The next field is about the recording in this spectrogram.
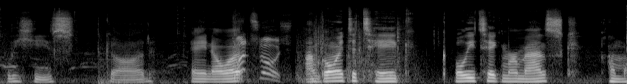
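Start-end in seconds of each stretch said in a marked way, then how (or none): none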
